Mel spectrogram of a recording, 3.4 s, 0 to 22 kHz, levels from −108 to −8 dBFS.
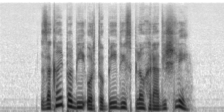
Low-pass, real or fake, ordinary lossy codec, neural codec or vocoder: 19.8 kHz; fake; none; codec, 44.1 kHz, 7.8 kbps, Pupu-Codec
